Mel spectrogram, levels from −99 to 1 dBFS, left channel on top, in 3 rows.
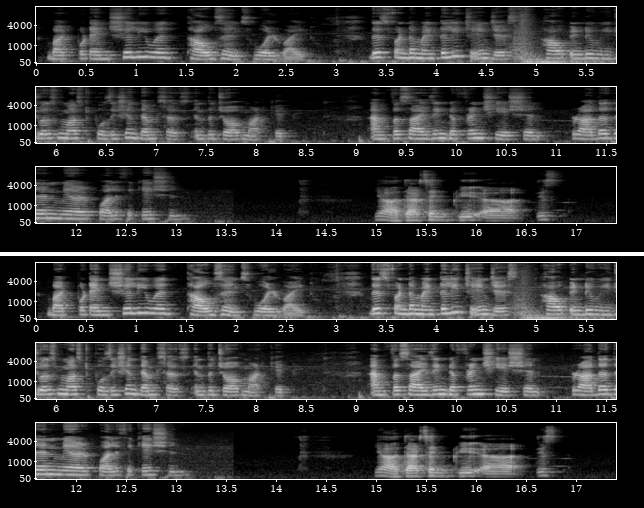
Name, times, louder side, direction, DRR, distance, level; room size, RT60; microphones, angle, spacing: voice 1, 0.1-2.7 3.1-8.3 9.1-10.9 11.2-13.1, right 4 dB, 60° right, 0.7 m, -28 dB
sound 1, 4.7-6.8, equal, 50° left, 3.0 m, -40 dB
voice 2, 15.0-16.9, right 3 dB, 40° right, 1.0 m, -29 dB
15.5 x 5.4 x 3.1 m
head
